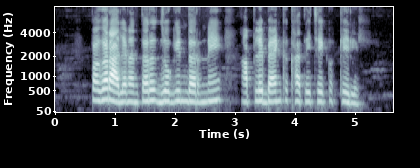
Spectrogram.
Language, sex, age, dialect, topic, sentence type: Marathi, female, 18-24, Northern Konkan, banking, statement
